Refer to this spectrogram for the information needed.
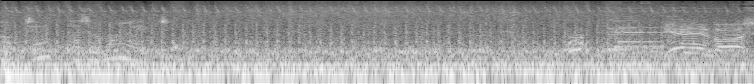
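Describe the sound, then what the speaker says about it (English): A support helicopter touches down at a landing zone in Metal Gear Solid V, its loud rotor thump and engine whine continuous and close, with voices and radio chatter over it. "Support helicopter has arrived."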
